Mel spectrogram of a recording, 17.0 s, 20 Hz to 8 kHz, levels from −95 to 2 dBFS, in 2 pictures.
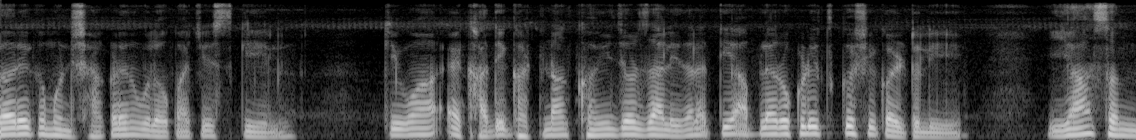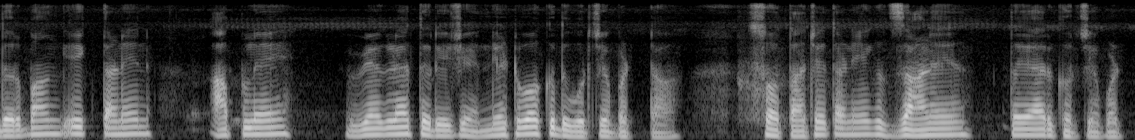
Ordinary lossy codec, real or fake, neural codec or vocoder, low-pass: none; real; none; 7.2 kHz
